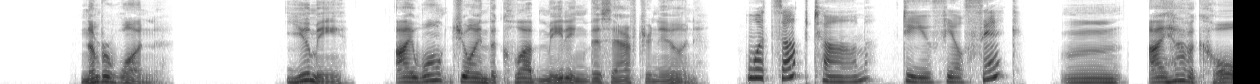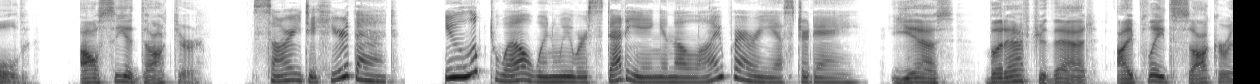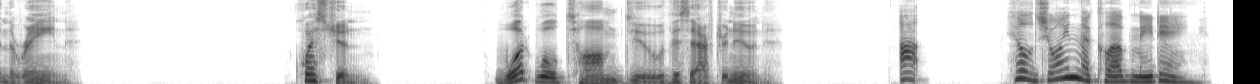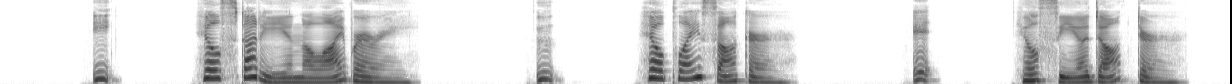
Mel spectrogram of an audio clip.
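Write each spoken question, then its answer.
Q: What will Tom do this afternoon?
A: え: He'll see a doctor.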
